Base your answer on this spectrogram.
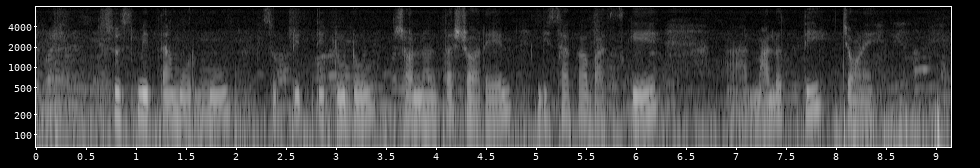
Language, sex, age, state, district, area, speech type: Santali, female, 18-30, West Bengal, Malda, rural, spontaneous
